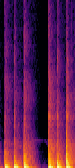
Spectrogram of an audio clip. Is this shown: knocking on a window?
yes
